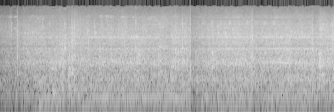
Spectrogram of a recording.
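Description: Diesel multiple-unit train running along the track toward the listener: a steady engine drone with the rumble and clatter of wheels on the rails, fading in over the first second.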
